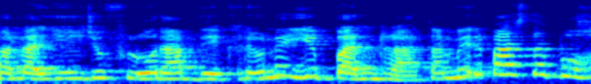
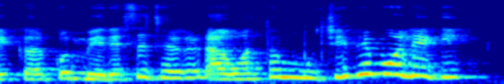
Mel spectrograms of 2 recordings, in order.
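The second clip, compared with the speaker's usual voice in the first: normal talking voice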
